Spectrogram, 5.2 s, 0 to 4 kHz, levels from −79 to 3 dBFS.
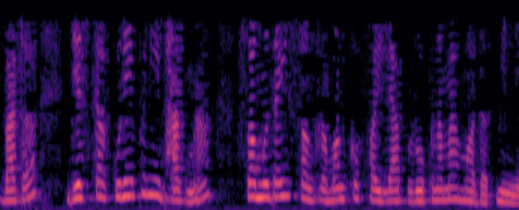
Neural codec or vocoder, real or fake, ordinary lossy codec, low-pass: none; real; none; 3.6 kHz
